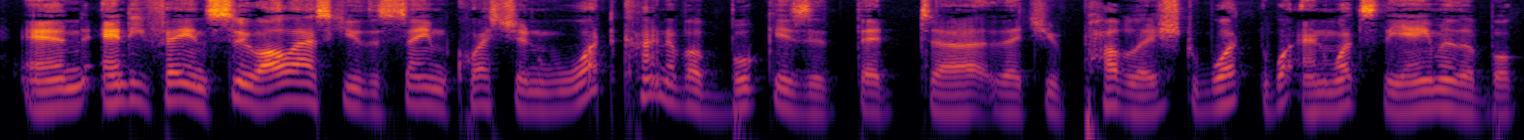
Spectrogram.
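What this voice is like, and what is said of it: Canadian accent. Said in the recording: “my pronunciation, as you just heard, with my Canadian accent”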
